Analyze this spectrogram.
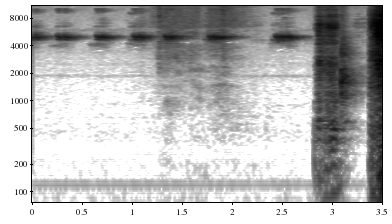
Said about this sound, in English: I'm sorry. Cricket was perfect timing.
